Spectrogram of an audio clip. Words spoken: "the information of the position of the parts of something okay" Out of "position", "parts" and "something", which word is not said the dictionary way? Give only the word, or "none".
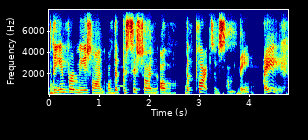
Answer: position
